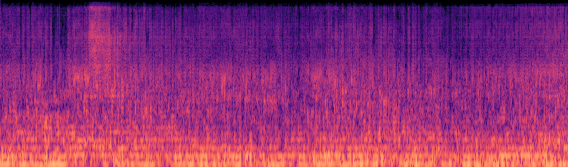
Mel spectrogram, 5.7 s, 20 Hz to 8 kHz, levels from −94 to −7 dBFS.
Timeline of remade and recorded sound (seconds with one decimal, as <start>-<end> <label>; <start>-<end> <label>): 0.0-5.7 remade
